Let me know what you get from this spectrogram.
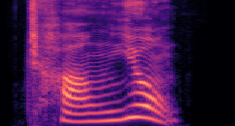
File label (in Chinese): "常用", Chinese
